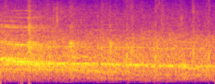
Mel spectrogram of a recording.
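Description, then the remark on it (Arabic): A church audience at a Christmas celebration claps together in a dense, steady wash of applause that stays loud and even throughout, with no voices standing out above it. “هللو صفقوا.”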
